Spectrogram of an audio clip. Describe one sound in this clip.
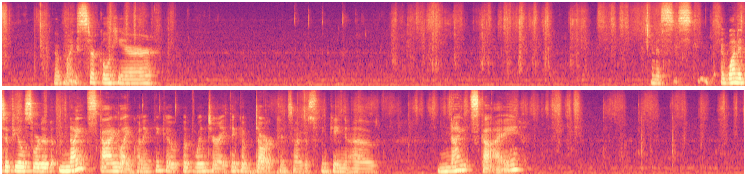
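A paintbrush scrapes and dabs on paper.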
